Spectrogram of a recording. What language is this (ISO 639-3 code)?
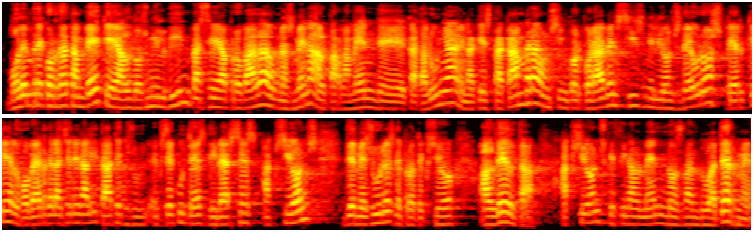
cat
